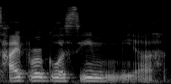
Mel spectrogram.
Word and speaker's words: hypoglycemia: And that's hypoglycemia. I believe that's I was pronouncing that wrong in the beginning.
